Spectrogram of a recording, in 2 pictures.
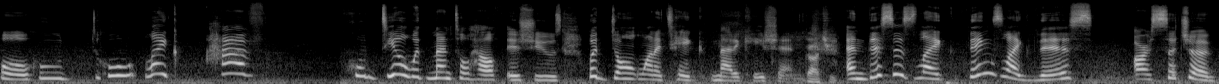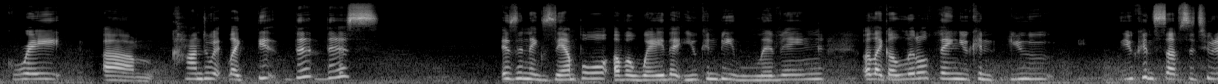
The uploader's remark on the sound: We are LIVE from The West in Williamsburg, Brooklyn on a special and chilly night. We bring on your favorite live guests from this past year and just have a very intimate, lovely time.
